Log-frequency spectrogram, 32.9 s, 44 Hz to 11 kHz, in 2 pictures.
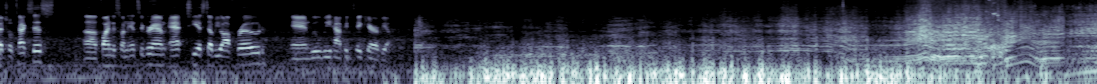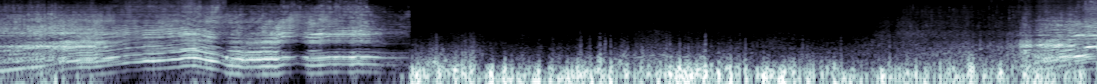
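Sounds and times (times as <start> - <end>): truck engine revving: 6.2 - 22.6, 29.5 - 32.9.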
